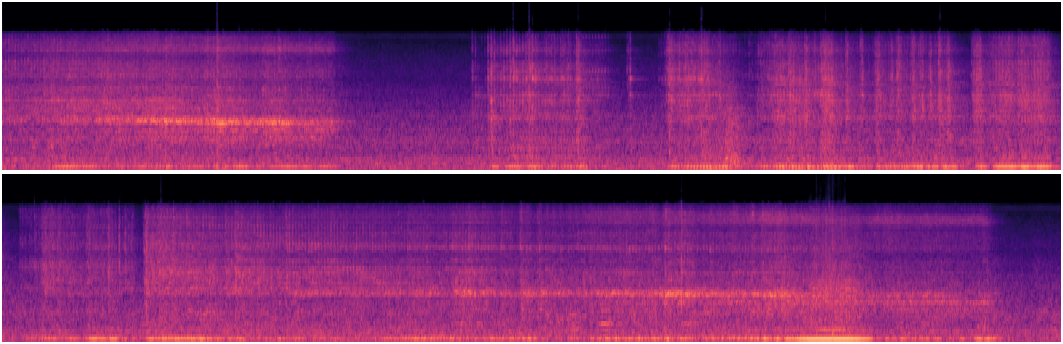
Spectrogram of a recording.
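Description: Wood lathe running while a turning gouge cuts the outside of a spinning wooden vase blank: a rough cutting noise of shavings peeling off, over a steady low hum. The cutting noise drops away briefly about five seconds in and again about halfway through, when the tool comes off the wood, then picks up again.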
